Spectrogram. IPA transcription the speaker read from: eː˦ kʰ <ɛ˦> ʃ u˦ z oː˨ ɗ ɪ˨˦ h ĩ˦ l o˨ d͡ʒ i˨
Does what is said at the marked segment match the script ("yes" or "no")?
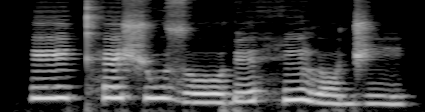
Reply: yes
